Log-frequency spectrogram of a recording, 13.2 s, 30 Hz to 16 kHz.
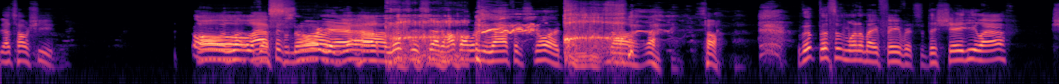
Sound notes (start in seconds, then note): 4.8 snorts; 8.0 laughs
